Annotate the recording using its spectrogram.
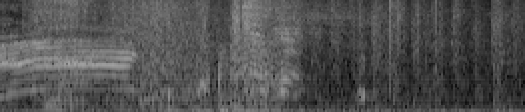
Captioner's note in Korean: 랄프 기합; 쿵 치는 소리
